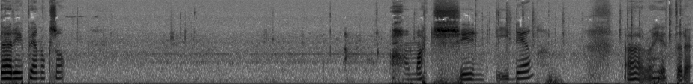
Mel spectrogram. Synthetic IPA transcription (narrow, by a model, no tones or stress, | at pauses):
d̪̥ɛhæːɾipeɛnɔksɔ | hɑmat̪ʂɪnɪd̪eən | æɾva̰ɦeːt̪ʰəɖɛ̰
